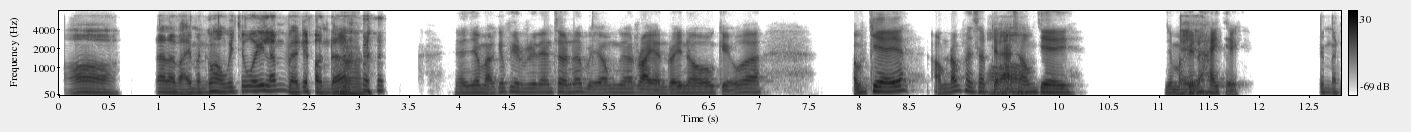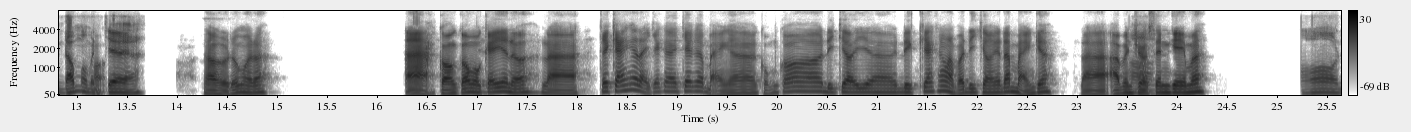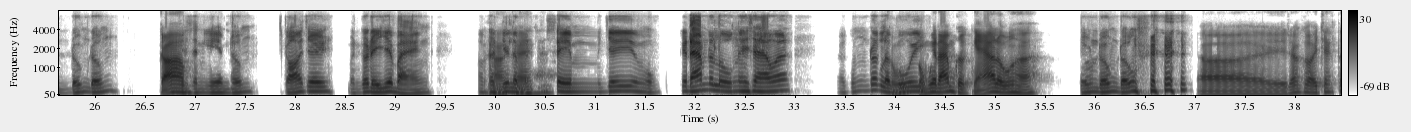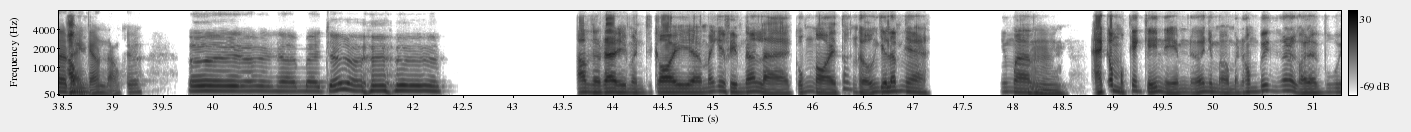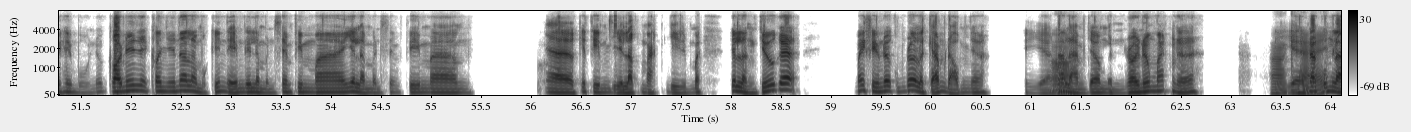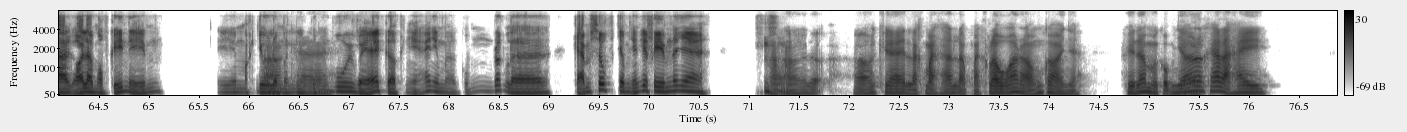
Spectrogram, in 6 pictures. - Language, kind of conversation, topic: Vietnamese, unstructured, Bạn có kỷ niệm vui nào khi xem phim cùng bạn bè không?
- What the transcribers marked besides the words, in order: other background noise; chuckle; tapping; unintelligible speech; other noise; chuckle; put-on voice: "Ôi, ôi, ôi, mẹ chết rồi"; crying; chuckle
